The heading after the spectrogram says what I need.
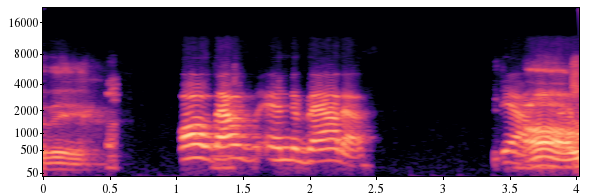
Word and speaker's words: Nevada: The rest of the country says Nevada. The locals say Nevada. Reno, Nevada.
